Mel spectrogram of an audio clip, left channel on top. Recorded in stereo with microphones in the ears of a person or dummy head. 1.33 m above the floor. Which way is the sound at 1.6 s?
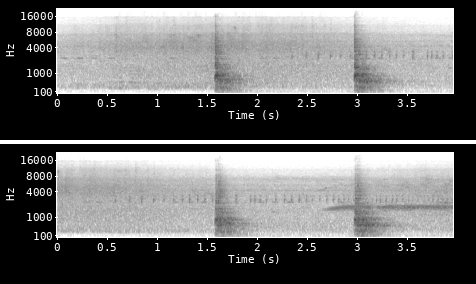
80° left.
